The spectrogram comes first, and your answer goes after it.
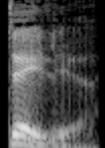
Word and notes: dahlia: anglais

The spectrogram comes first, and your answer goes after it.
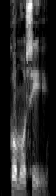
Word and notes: como si: espagnol

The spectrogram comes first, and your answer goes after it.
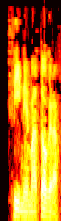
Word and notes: cinematógrafo: espagnol

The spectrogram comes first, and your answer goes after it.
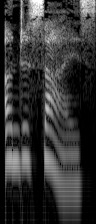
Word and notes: undersize: anglais

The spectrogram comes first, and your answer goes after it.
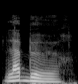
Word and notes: labeur: francais

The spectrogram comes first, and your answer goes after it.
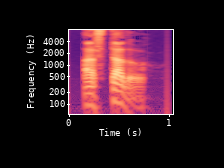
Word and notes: astado: espagnol

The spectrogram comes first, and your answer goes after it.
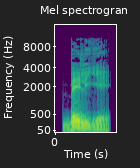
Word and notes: Bélier: francais

